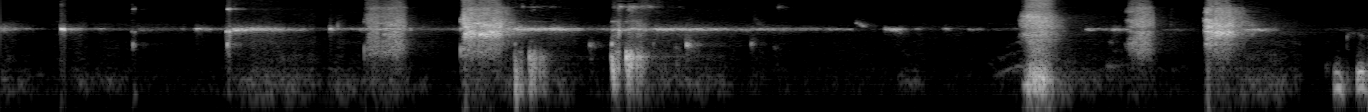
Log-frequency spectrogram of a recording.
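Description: Computer audio glitching during a call: a steady high whistle-like tone broken by short chirps and sharp bursts of hiss, the loudest burst about three and a half seconds in.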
